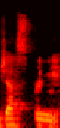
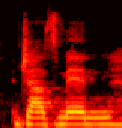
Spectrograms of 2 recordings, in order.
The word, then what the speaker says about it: Jaspreet: I would assume Jaspreet is an easy name to pronounce, but I've been called Jasmine, Jasdeep, Jasper.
